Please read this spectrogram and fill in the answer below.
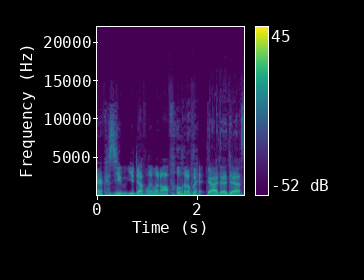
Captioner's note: laughs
